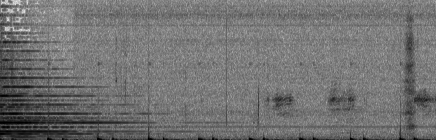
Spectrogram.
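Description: Heartbeat sound effect: paired low thumps repeating about every three quarters of a second, under a sustained music chord that fades away over the first two seconds.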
